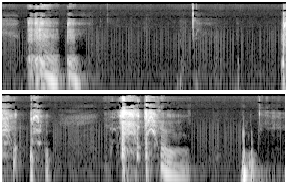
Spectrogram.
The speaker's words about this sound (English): I hope you're not going to get more cough than words today from me.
